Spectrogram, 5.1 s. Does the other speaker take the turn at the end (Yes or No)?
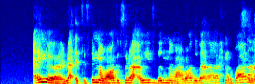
Yes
